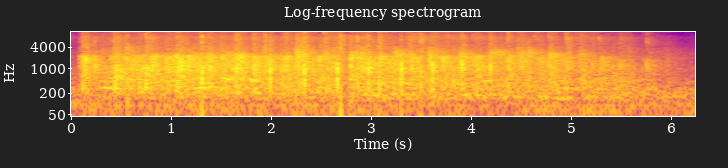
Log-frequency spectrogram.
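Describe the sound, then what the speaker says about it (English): A Toastmasters club audience in Bangalore gives a big round of applause, dense continuous clapping from many hands that holds steady and slowly tapers near the end. "So a huge round of applause."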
